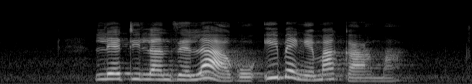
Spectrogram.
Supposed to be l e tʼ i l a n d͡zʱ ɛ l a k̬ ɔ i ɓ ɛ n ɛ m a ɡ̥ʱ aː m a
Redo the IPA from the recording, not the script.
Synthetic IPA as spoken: l e tʼ i l a n d͡zʱ ɛ l a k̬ ɔ i ɓ ɛ ŋ ɛ m a ɡ̥ʱ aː m a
